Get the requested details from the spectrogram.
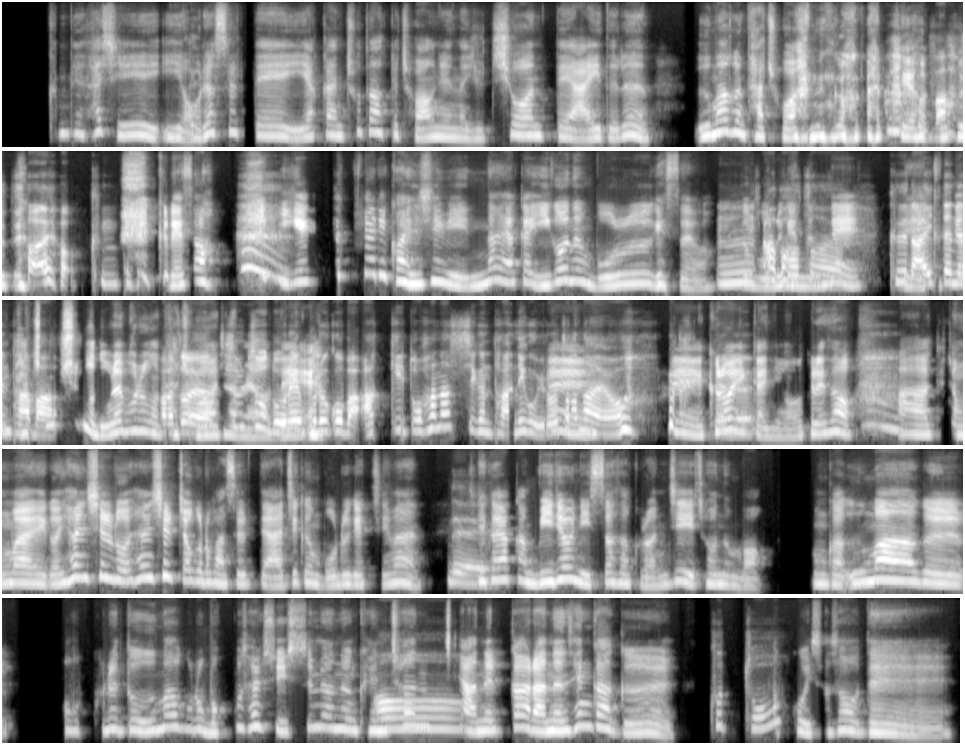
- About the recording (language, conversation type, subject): Korean, podcast, 음악 취향이 형성된 계기가 있나요?
- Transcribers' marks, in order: laughing while speaking: "좋아하는 것 같아요, 누구든. 그래서"; laughing while speaking: "아 맞아요. 근데"; laughing while speaking: "네"; laugh; laughing while speaking: "그때는"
